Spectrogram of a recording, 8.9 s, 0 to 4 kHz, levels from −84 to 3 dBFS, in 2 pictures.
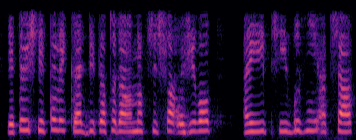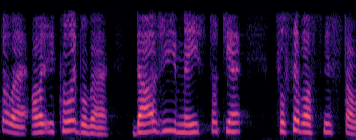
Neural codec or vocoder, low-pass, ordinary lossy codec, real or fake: codec, 24 kHz, 1 kbps, SNAC; 3.6 kHz; none; fake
